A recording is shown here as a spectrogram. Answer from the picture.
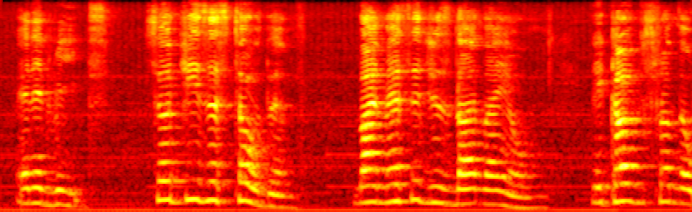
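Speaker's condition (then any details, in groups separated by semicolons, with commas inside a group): Spastic cerebral palsy; spastic form, quadriplegic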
